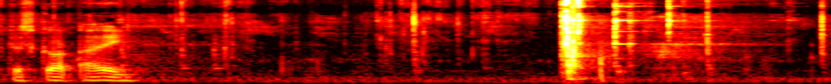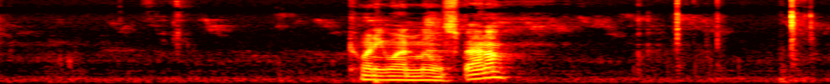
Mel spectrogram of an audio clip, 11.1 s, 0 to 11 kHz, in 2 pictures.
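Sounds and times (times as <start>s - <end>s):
spanner clinking on metal: 3.8s - 4.8s.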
